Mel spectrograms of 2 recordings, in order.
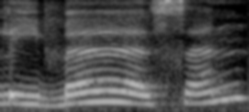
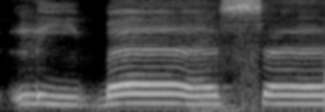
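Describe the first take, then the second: First: The word ends with a short vowel plus n. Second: The word ends with a vowel held two counts. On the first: The speaker calls it wrong. "bukan libasan" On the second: The speaker calls it right. "tetapi libasa"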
